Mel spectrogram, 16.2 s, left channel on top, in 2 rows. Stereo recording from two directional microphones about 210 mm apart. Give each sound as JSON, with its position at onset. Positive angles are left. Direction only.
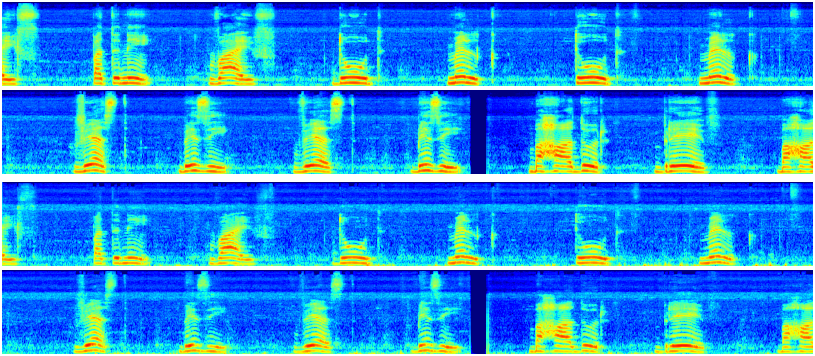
{"t": 0.0, "sound": "a woman's voice", "side_deg": 30}
{"t": 8.8, "sound": "a woman's voice", "side_deg": 30}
